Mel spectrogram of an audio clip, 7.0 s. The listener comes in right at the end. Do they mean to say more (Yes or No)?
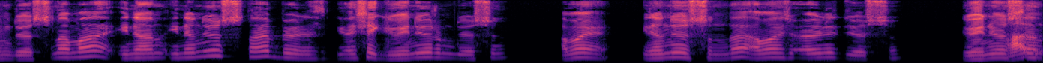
No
